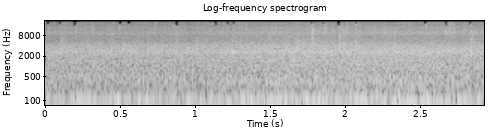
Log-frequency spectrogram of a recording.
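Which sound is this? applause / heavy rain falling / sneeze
heavy rain falling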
